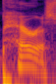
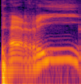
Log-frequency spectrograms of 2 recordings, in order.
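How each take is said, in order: First: Paris is said with an American pronunciation. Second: Paris is said with a French pronunciation. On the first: The speaker calls it right. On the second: The speaker calls it wrong.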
